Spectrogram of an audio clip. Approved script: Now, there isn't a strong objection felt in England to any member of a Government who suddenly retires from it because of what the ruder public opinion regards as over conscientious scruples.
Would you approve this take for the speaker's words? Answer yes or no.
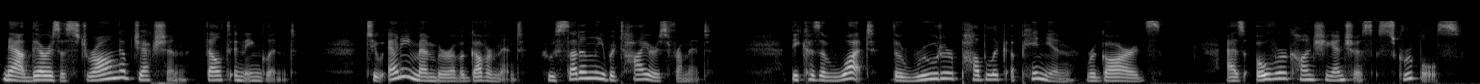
no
